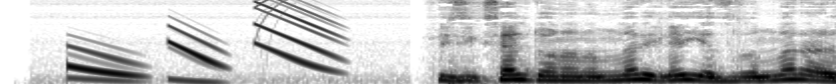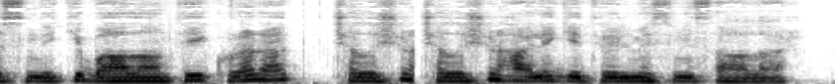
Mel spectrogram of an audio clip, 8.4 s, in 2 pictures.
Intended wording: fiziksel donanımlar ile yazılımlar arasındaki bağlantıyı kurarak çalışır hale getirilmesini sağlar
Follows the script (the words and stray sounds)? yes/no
no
